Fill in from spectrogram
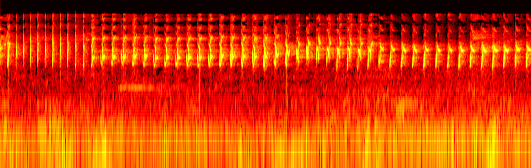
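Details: Lovebird said to be ambrol and mabung konslet, delivering a loud unbroken chattering trill of fast, evenly spaced squeaky pulses for the whole stretch, with faint low background noise.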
